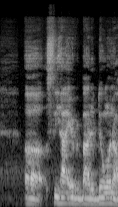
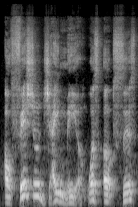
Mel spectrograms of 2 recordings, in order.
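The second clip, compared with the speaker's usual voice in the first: higher and louder, slow name call; hyped greeting; 5 semitones higher, 6 dB louder, slower than usual. Real, not acted. Host hyping a viewer's arrival, loud and high. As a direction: announce the viewer like a hype man.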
